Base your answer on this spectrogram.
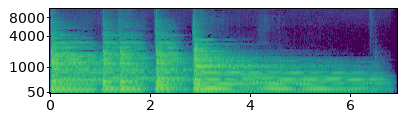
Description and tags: Playing hard on the lower registers of an upright piano. Mics were about two feet away. Variations.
